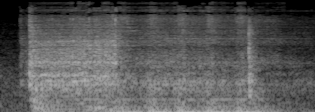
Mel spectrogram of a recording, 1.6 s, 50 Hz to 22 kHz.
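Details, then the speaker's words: Restored 225 hp outboard being spark-tested on the engine: a short burst of uneven firing catches for about a second and then dies, showing that whole bank has spark. "okay it's apparent that this whole side of the bank clearly has spark"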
